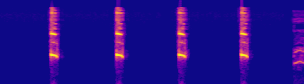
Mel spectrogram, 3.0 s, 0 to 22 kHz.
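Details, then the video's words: Ruddy-breasted crake calling: four sharp, clipped, slightly descending notes spaced evenly about 0.6 seconds apart, then the start of a softer two-toned note, against complete silence. "Ruddy Breasted Crake Bird Sound"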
